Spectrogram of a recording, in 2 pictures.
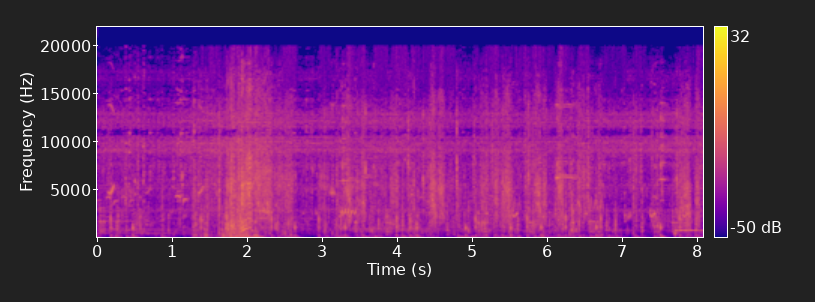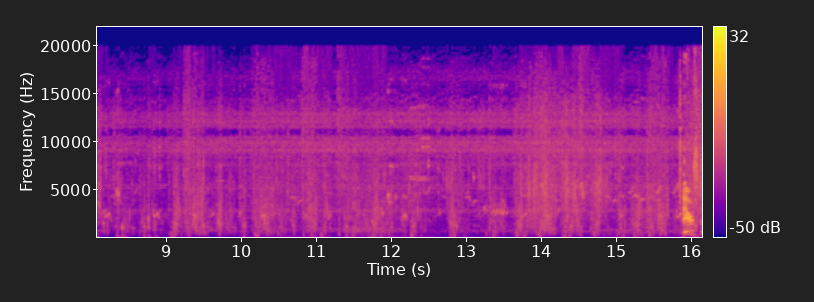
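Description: Horse hooves clip-clop at a steady walking rhythm while riding in the video game Red Dead Redemption, with a brief whinny and character dialogue over the hoofbeats.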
